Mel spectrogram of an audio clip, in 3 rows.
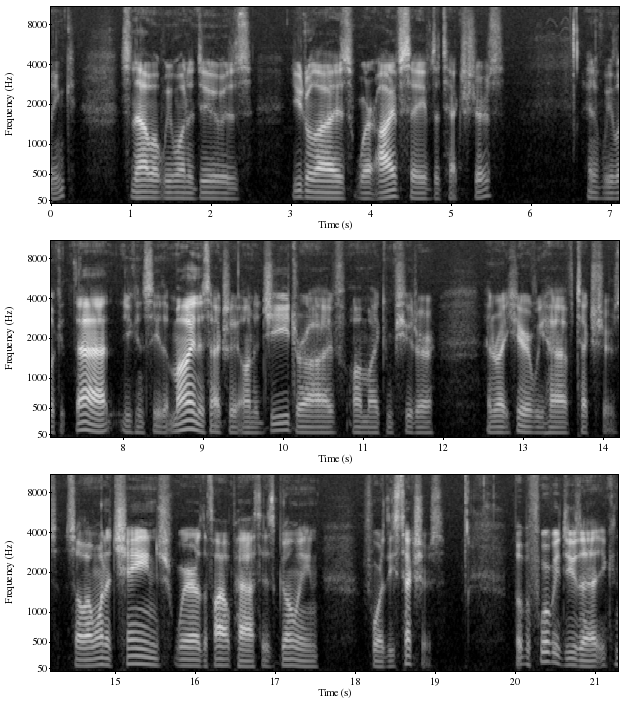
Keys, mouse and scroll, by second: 0.1-21.2 drag.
